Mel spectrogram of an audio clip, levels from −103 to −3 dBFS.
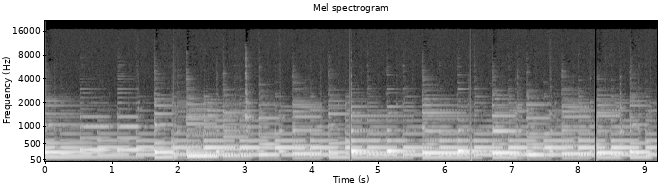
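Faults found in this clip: Damaged data in a compressed stream: corrupt frames break decoder sync until the next header; brief glitches at 1.90–1.94, 4.56–4.60, 6.36–6.40 and 8.24–8.29 s.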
